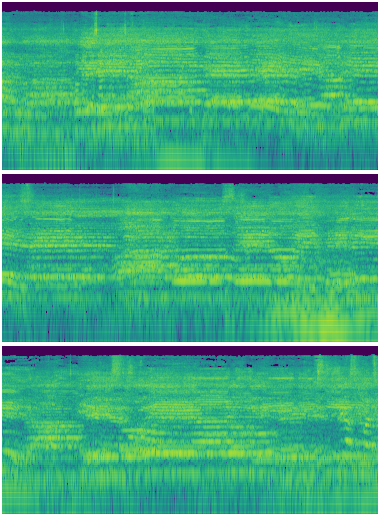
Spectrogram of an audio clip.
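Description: A congregation singing a hymn together in a reverberant hall, many voices on one melody, with a low bass note sounding twice under the singing.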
